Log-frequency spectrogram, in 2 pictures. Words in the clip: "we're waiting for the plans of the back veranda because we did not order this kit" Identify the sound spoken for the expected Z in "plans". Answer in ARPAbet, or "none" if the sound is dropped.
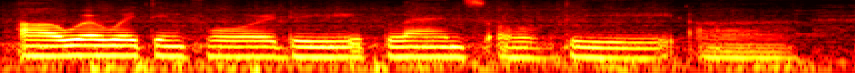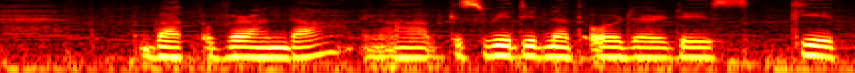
S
